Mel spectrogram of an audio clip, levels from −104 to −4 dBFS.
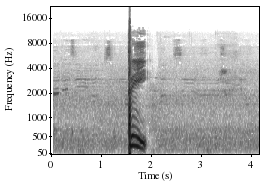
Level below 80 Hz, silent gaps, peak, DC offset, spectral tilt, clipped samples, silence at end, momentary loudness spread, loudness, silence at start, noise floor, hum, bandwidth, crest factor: -38 dBFS; none; 0 dBFS; under 0.1%; -3.5 dB/octave; under 0.1%; 2.3 s; 28 LU; -15 LUFS; 0.05 s; -46 dBFS; none; 13 kHz; 22 dB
